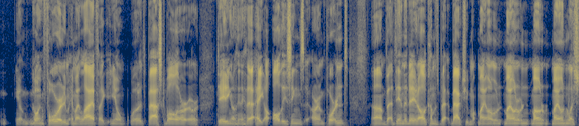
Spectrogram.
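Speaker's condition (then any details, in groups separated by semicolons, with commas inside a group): Stutter; stutter first noticed in high school, magnified on mission while learning Spanish; past speech therapists helped a little, detailed preparation learned from coach Lewis at Lone Peak; trips over words, can't get words out off the cuff, less when prepared, confident; repeated sounds, repeated words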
